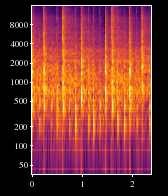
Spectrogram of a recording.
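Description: A drum kit played in a quick, even rhythm of sharp strikes, about eight a second, on the toms and drums.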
